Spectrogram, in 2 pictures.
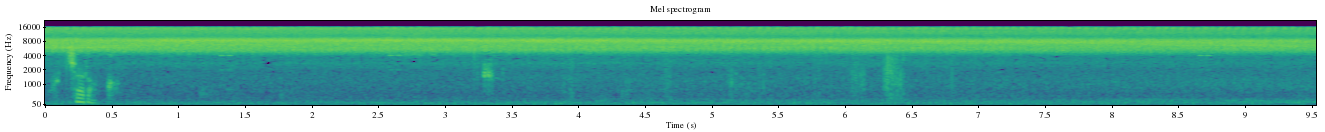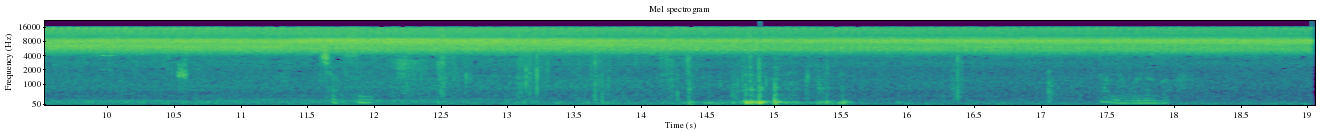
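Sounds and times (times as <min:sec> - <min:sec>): small ticks: 0:00.0 - 0:02.0, 0:02.6 - 0:05.4, 0:10.0 - 0:11.4
insect chorus droning: 0:00.0 - 0:19.0.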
